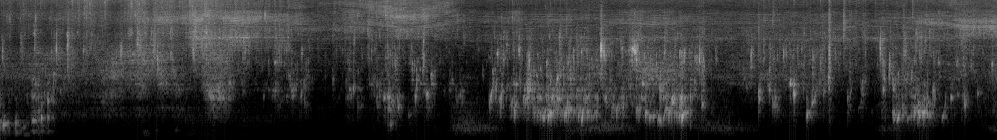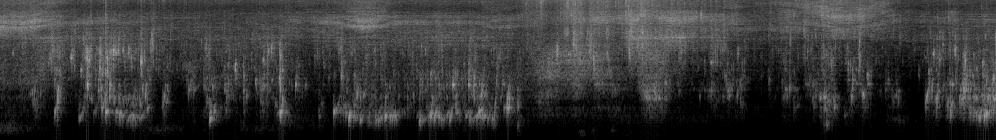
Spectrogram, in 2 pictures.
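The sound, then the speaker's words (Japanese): Steady running water pours from a tap during a carbonated head spa treatment, a bright, hissing spray with gentle surges and splashes, continuous and moderately loud with no voices. “よし、炭酸ヘッドスパしていきますね。”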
